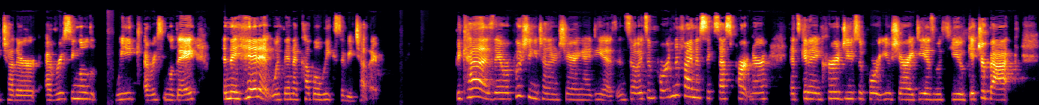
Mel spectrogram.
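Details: Adult woman speaking; Normal speech.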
